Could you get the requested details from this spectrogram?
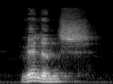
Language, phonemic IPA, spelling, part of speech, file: Dutch, /ˈwɪlə(n)s/, willens, adverb, Nl-willens.ogg
- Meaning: willingly, deliberately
